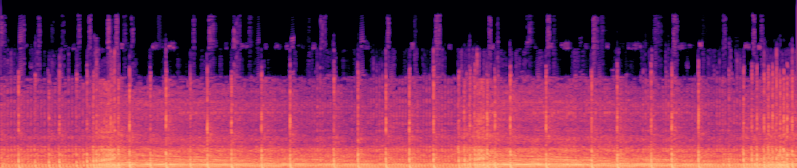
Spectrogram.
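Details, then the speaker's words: IEL Pioneer HM chainsaw, old two-stroke, first run after fuel-system priming: revs up and drops back in repeated bursts, rough but steady; carburettor still needs fine adjusting. "That's it. We need to do some fine carb adjusting, but we won."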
